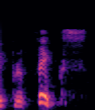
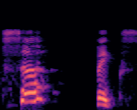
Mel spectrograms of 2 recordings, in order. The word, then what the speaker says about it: prefix: form of a sentence we say prefix fix R is small fix is big S fix not sir fix not Sir with stress so these are the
